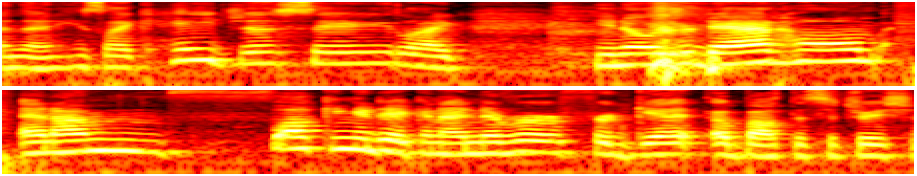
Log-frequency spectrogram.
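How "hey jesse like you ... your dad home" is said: put-on rural Ohio country accent, old man voice. Retelling a phone call from a grandfather from Ohio: country accent. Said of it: "they have, like, a country accent".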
